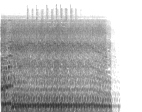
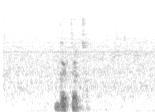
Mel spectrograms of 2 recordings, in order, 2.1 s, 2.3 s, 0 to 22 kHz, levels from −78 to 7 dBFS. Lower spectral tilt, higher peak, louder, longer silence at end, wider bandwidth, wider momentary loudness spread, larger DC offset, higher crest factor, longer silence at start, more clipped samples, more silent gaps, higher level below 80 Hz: second, -3.5 dB/octave vs -5.5 dB/octave; first, -2 dBFS vs -18 dBFS; first, -14 LUFS vs -39 LUFS; first, 0.45 s vs 0 s; first, 16.5 kHz vs 11.5 kHz; second, 11 LU vs 19 LU; neither; second, 14 dB vs 24 dB; about the same, 0 s vs 0.05 s; neither; neither; first, -32 dBFS vs -64 dBFS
